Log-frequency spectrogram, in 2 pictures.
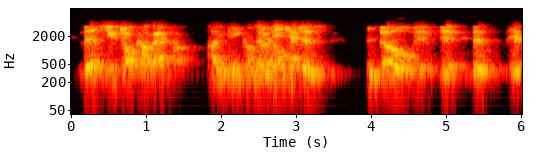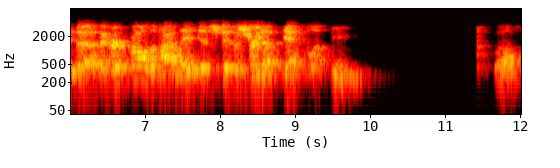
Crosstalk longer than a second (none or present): none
